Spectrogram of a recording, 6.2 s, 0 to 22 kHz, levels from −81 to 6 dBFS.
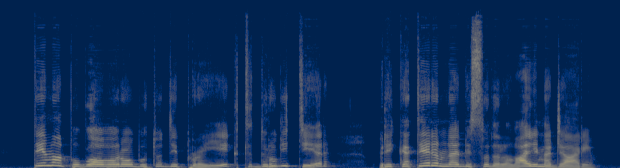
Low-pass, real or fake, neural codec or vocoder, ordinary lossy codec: none; fake; codec, 44.1 kHz, 2.6 kbps, SNAC; none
